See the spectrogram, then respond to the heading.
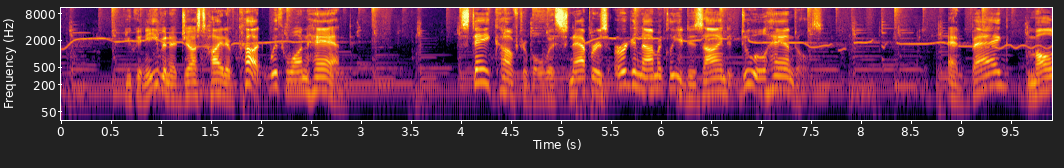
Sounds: music
speech

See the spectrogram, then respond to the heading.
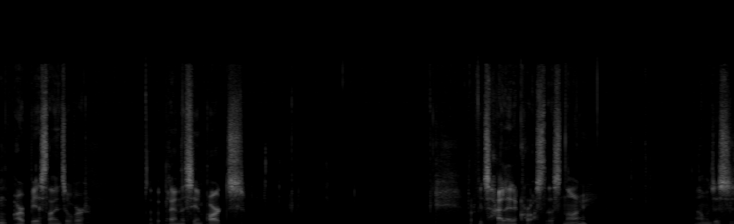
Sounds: speech

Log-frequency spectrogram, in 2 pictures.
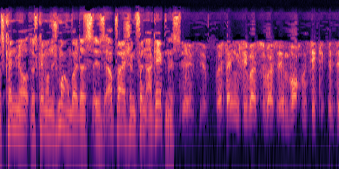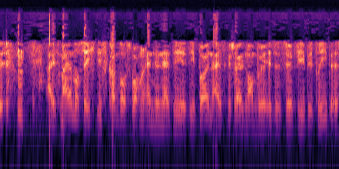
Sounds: speech

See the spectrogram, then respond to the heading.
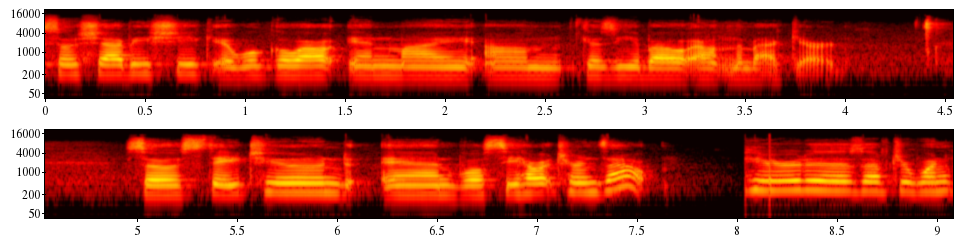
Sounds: speech

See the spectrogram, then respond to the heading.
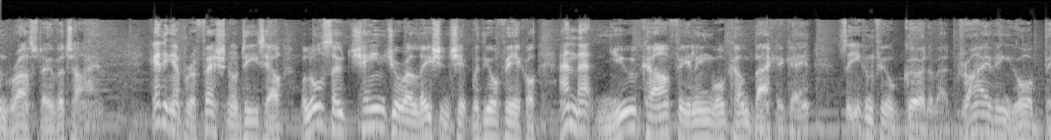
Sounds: speech
music

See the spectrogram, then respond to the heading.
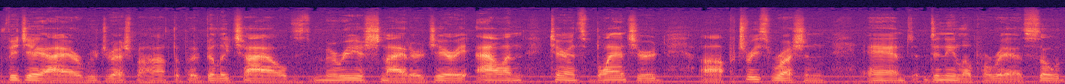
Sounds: speech

